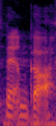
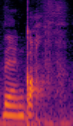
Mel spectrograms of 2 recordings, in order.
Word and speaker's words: van Gogh: you know more you're like excuse me it's van Gogh yeah and I also don't know if I'm fully pronounced I'm pretty sure it's that's how you would say it is van Gogh yeah it is I wrote it down okay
